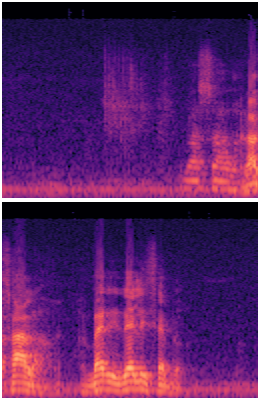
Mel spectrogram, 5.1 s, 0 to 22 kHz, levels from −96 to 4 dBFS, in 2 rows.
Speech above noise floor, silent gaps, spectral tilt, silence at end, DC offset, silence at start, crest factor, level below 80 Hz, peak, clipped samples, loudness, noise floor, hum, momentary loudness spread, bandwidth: 23 dB; none; -6 dB/octave; 0.05 s; under 0.1%; 0.05 s; 18 dB; -48 dBFS; -4 dBFS; under 0.1%; -21 LUFS; -43 dBFS; none; 24 LU; 16 kHz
